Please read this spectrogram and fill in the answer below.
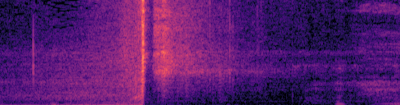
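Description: A golf club swishing through a full tee-shot swing, building to a sharp crack as the clubhead strikes the ball less than a second in.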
